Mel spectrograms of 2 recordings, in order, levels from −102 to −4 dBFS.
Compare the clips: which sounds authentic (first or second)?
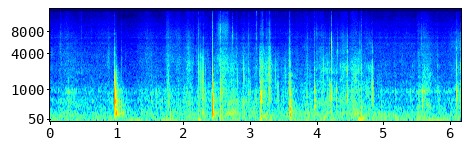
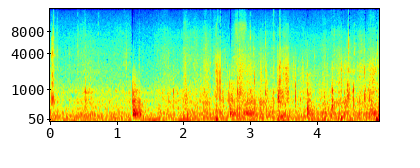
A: second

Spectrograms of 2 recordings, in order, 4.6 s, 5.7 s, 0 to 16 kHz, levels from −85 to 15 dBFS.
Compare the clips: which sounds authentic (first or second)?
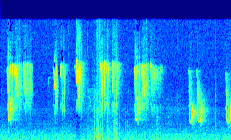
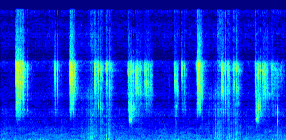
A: first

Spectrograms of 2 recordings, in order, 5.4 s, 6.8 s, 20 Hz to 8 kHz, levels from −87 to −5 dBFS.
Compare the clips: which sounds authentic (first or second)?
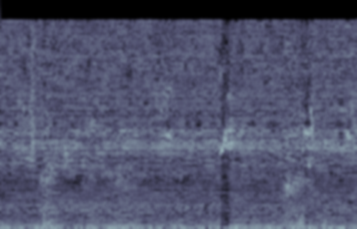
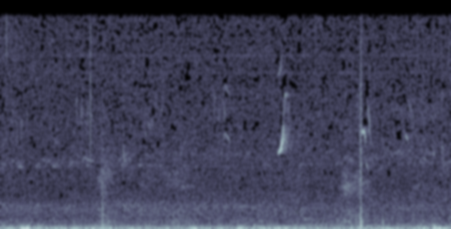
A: second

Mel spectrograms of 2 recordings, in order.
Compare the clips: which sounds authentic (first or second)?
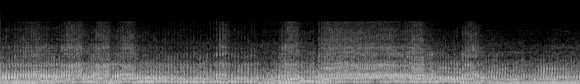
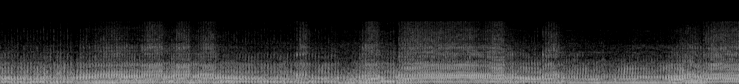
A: second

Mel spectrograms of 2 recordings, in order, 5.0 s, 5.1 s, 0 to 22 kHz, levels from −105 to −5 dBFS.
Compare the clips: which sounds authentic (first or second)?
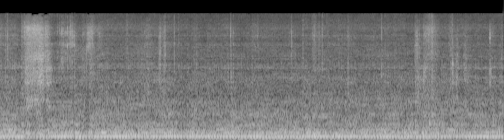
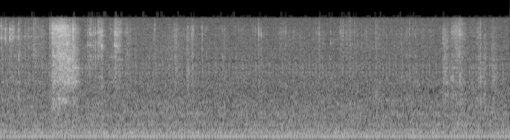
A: second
